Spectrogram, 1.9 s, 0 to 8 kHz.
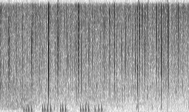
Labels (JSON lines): {"label": "biophony", "recorder": "SoundTrap 600 or HydroMoth"}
